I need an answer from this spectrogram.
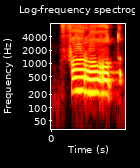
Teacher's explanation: را اور غین دونوں کو آپ نے پر کر کے موٹا کر کے ادا کرنا ہے اور غین پر آپ قلقلہ ادا نہیں کریں گے۔ بعض ساتھی اسے ریپیٹنگ ساؤنڈ یعنی پلٹتی ہوئی آواز کے ساتھ پڑھ دیتے ہیں، ایسا درست نہیں ہے، یہ حروف قلقلہ میں شامل نہیں ہے، غین حروف قلقلہ میں شامل نہیں ہے۔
